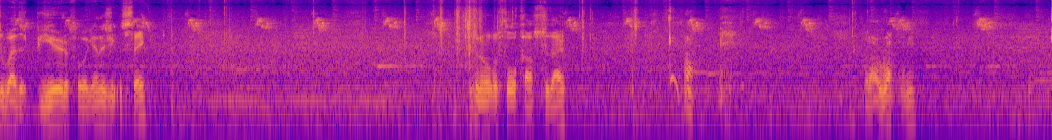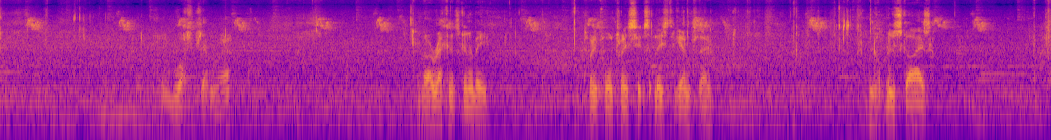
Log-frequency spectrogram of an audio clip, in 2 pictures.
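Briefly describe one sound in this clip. An older man talks with animation close to a microphone.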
